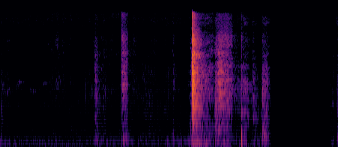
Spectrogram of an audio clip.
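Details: Indoor thumps and a door sliding and slamming, with short rattling knocks and a low hum, then silence; no animal voice is heard.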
